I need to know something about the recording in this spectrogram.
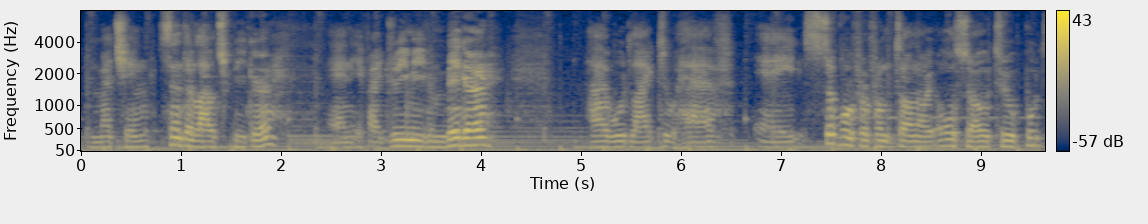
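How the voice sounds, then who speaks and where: A man talking casually to viewers, explaining things in a conversational way as an audio vlogger. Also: mid-range voice. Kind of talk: casual vlog talk to viewers. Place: small room at home. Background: music playing.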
